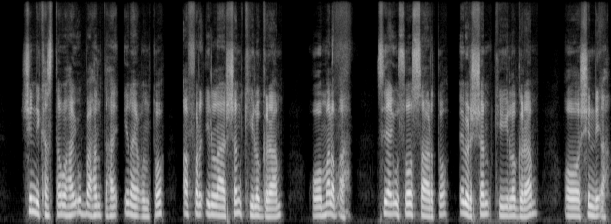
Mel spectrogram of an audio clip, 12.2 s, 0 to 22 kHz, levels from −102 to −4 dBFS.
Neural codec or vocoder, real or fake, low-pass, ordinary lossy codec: vocoder, 44.1 kHz, 128 mel bands, Pupu-Vocoder; fake; none; none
